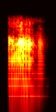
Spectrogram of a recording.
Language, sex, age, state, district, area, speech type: Odia, male, 45-60, Odisha, Nuapada, urban, conversation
